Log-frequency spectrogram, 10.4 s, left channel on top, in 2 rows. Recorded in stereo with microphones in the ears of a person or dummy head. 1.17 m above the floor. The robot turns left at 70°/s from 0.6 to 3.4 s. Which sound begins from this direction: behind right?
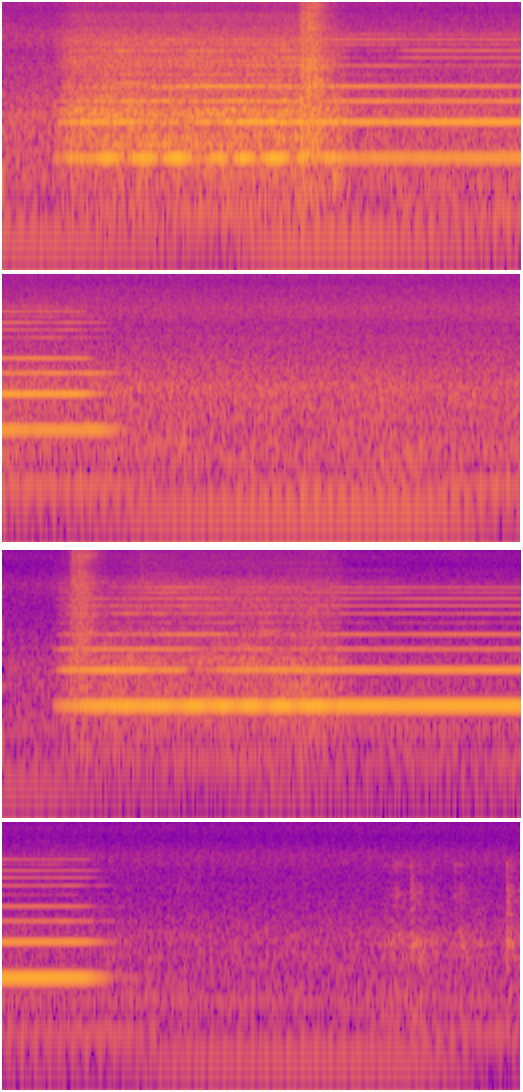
A violin, at 0.5 s.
